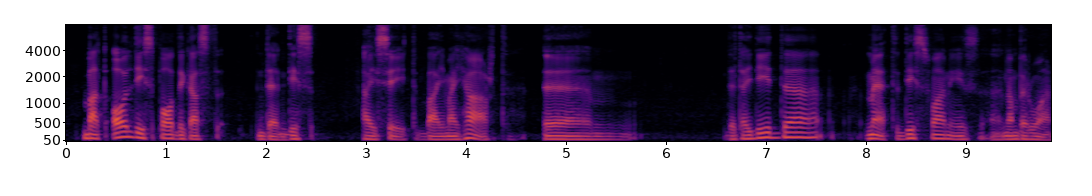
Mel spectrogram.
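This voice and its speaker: A man's very deep, low voice in an Italian accent, very slow and full of long, frequent pauses, with lively intonation. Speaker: researcher. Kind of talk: interview conversation. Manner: halting.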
